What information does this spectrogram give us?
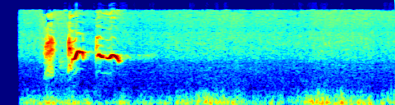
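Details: Bulbul used as a decoy bird for trapping, giving a short burst of bright warbled notes that rise then fall, lasting under a second, over steady low rumbling background noise.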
